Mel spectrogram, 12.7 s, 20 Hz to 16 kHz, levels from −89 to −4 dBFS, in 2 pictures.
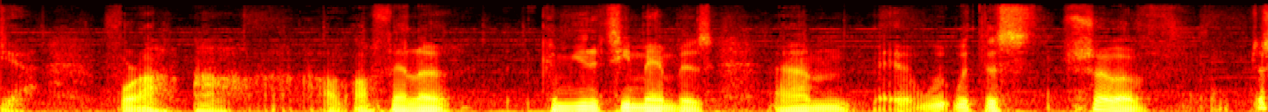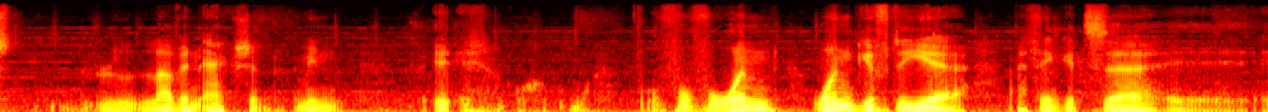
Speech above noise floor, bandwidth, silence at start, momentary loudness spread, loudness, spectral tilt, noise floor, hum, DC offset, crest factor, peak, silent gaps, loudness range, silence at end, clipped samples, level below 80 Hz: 20 dB; 13.5 kHz; 0 s; 19 LU; -20 LUFS; -7.5 dB/octave; -39 dBFS; none; under 0.1%; 18 dB; -2 dBFS; none; 6 LU; 0 s; under 0.1%; -28 dBFS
